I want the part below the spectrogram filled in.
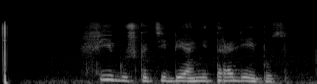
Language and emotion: Russian, angry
